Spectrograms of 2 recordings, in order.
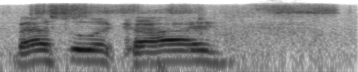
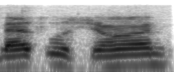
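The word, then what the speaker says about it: Bastila Shan: Basilikai? What the? Basilikai. Wow. What is it? Hold on, I'm saying her name wrong. What's her name? Basilishan? Thank you. Basilishan.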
